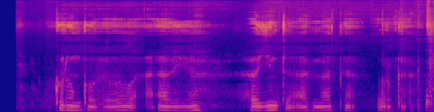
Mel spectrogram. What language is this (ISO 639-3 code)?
som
